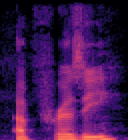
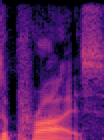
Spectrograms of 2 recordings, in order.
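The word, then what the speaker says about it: Aprizzy: the boys, Morbid and a Prizzy, and so it'll be fun. And that's nice really how you say his name? Yeah, that's actually how you say it. I always thought it was a prize.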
